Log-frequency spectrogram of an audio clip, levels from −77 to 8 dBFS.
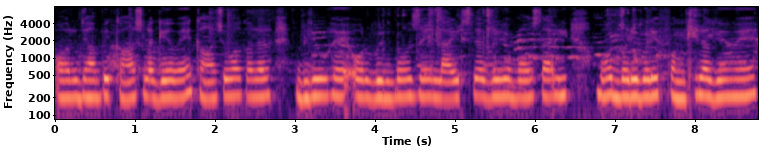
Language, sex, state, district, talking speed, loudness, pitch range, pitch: Hindi, female, Rajasthan, Jaipur, 185 wpm, -15 LUFS, 205-215 Hz, 210 Hz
